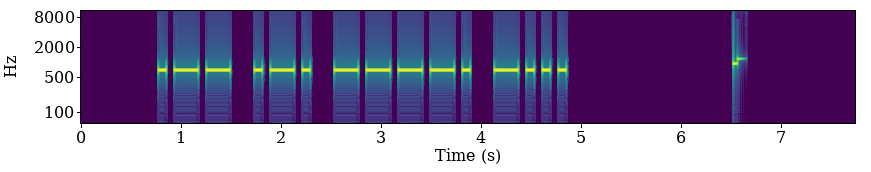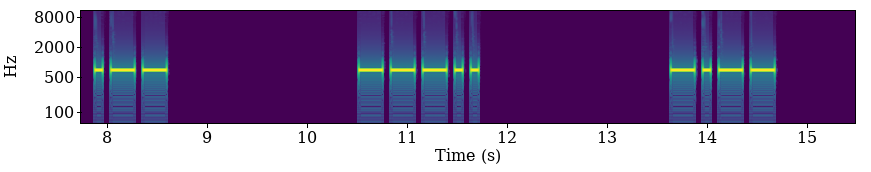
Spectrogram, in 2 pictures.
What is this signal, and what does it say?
Morse code, heard as a keyed tone, about 15 wpm, spaced as for 7 wpm, 700 Hz. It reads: WR9B W8Y
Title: USA Call Signs - 4 Characters - 8x Character Spacing - 15wpm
